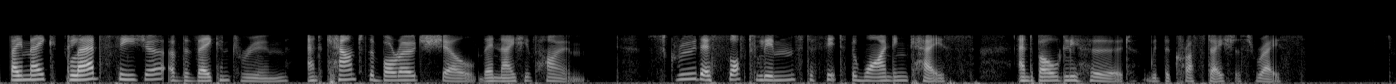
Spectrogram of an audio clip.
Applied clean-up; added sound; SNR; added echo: none; none; none; none.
